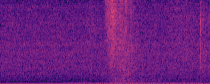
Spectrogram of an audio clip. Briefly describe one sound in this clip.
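A magic spell bursts with a sudden rushing whoosh.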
